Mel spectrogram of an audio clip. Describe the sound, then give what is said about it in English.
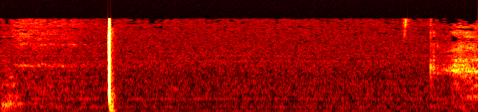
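A single sharp click as a person mutes and unmutes themselves on a call cuts briefly through a quiet, hissy background. Nobody speaks, and there is only faint room noise before and after. “You click every time you mute and unmute yourself.”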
